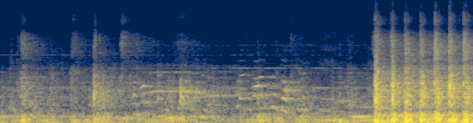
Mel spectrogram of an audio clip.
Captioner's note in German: Schritte; Weinen und gedämpfte Stimmen; Lautes Klopfen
